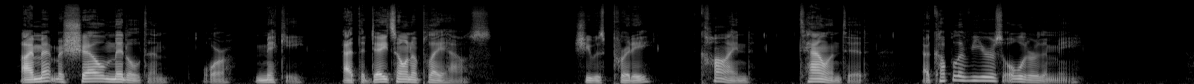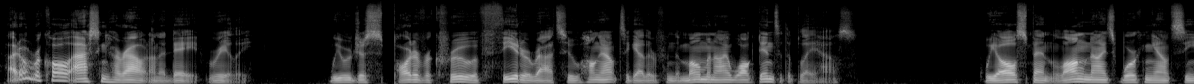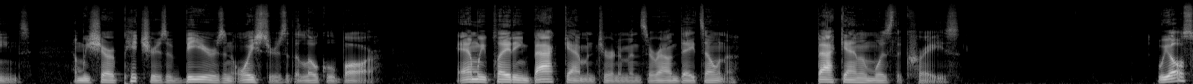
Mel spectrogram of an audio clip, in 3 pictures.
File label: male, English Australian USA accent, narration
